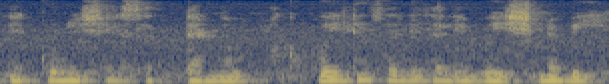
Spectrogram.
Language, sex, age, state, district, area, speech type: Goan Konkani, female, 60+, Goa, Canacona, rural, spontaneous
